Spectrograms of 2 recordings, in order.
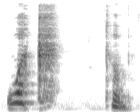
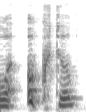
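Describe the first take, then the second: First: Wa runs straight into the k without any catch. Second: The vowel after wa starts with a separate catch. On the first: The speaker calls it right. "I'm saying waktub. So the hamza is dropped" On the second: The speaker calls it wrong. "I'm not saying wa iktub or wa uktub"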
